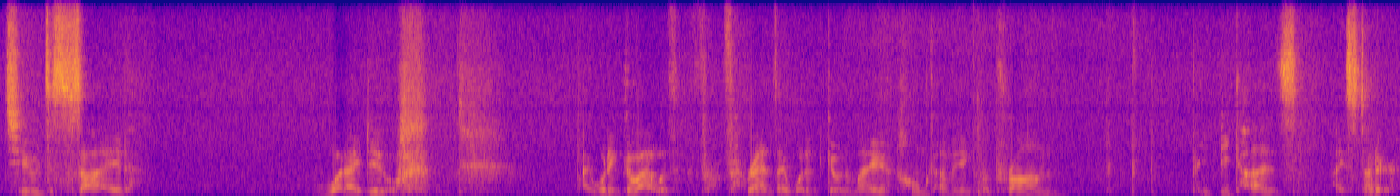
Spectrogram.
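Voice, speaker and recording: A man's voice: on the low side, steady tone, drawn-out words, pauses often, sharp tone, slight background noise, poor audio. A young man in his twenties who stutters, talking openly to the camera in his small bedroom. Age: 20s. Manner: stutters, with repeated sounds and restarts. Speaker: vlogger. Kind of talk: heartfelt personal talk to camera. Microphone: camera in front at close range.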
